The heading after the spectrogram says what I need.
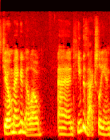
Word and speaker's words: Manganiello: say his last name it does not look like that spelled out but I google it it's joe manganiello and he was actually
